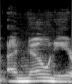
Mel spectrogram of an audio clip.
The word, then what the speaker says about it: Anoni: Last name Anoni rhymes with baloney. – Say it again. – Last name Anoni.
